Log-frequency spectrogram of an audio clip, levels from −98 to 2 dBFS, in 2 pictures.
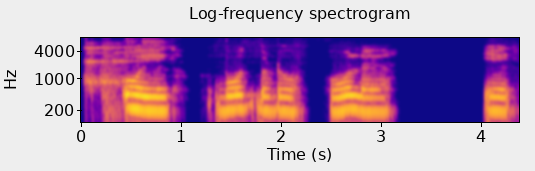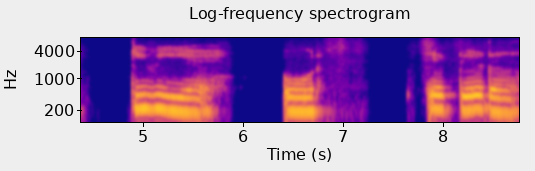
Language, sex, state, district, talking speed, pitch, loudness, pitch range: Rajasthani, male, Rajasthan, Churu, 80 wpm, 205 Hz, -17 LUFS, 195-220 Hz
